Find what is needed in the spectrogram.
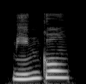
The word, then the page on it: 民工: mín gōng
